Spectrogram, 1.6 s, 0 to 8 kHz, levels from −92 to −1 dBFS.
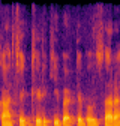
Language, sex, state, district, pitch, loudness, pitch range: Bhojpuri, male, Uttar Pradesh, Gorakhpur, 110 Hz, -19 LUFS, 110-115 Hz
